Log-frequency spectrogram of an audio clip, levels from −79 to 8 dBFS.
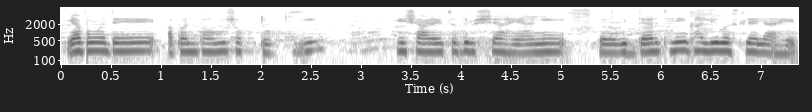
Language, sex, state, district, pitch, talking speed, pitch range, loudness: Marathi, female, Maharashtra, Sindhudurg, 205 Hz, 115 wpm, 200-215 Hz, -38 LUFS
